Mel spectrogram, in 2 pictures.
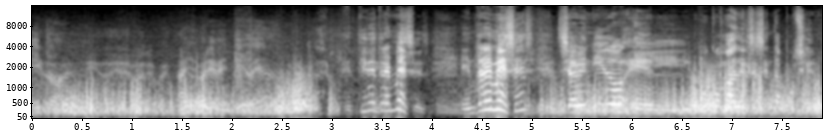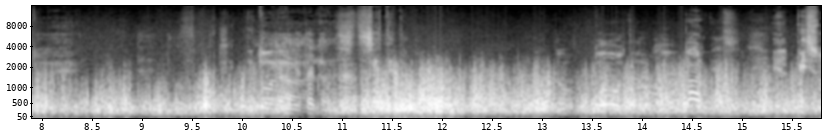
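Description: A middle-aged man talks steadily close by, outdoors.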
